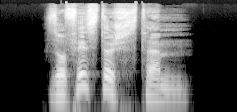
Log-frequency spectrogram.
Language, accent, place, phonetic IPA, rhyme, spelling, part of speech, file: German, Germany, Berlin, [zoˈfɪstɪʃstəm], -ɪstɪʃstəm, sophistischstem, adjective, De-sophistischstem.ogg
- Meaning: strong dative masculine/neuter singular superlative degree of sophistisch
